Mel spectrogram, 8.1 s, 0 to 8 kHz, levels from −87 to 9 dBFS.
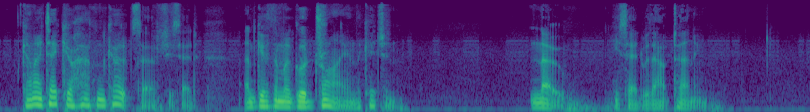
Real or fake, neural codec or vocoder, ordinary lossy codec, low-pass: real; none; AAC, 32 kbps; 7.2 kHz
